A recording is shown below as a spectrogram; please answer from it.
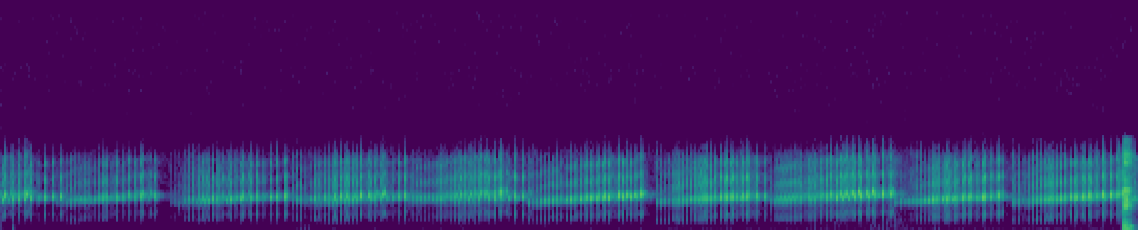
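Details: Western chorus frog, a species of the St. Lawrence River area that sings in April, gives a series of short, rising, cricket-like trills one after another.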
